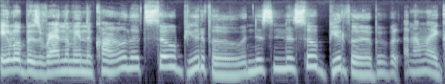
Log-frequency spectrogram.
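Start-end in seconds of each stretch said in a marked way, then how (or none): 1.2-4.0 mocking, mock-upset delivery. Retelling how a partner imitated the speaker being upset with them, mimicking it sarcastically as a joke. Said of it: "I'm pretending to be you when you're upset at me".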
